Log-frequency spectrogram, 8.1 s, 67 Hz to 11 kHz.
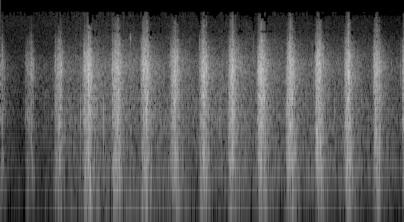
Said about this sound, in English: That's the sound of German troops marching through Prague's Wenceslas Square on the 15th of March 1939.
